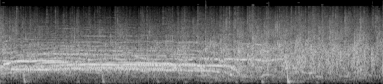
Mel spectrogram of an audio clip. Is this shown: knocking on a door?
no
